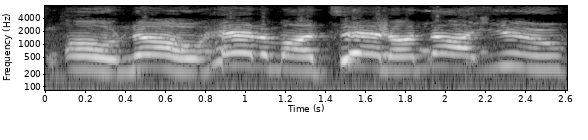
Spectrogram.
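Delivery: high, loud hammed-up cry of shock; mock dismay. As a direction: overplay the horror at the loss. Mock grief over a parody death.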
